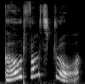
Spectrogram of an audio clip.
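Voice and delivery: greedy king crying out. Acted. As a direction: savour the thought greedily. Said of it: "the king cried greedily".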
